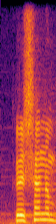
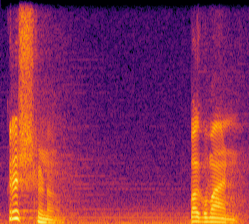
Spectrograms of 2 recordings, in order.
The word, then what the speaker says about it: कृष्ण: लाल की जय बंधुओं कई कई लोग इस नाम को अशुद्ध बोलते हैं। कई लोग कृष्ण बोलते हैं। कई लोग कृष्ण बोलते हैं। कोई कृष्णा बोलता है। भगवान का नाम शुद्ध उच्चारण करो। नाम क्या है? कृष्ण भगवान।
